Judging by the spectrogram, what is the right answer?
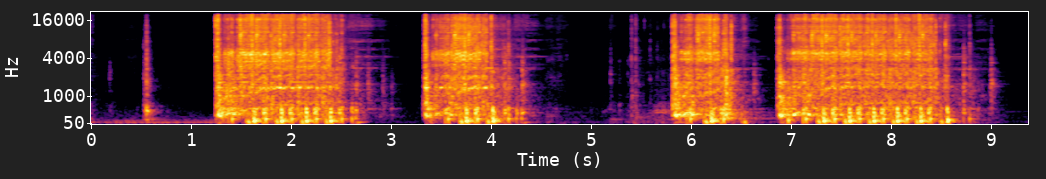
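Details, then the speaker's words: Craftsman LT2000 riding mower engine cranking in four loud, raw bursts without catching, far louder than normal; not the muffler; crankcase overfilled with oil; owner suspects a blown head gasket, unconfirmed. "It honestly just sounds like the exhaust isn't even on. The exhaust pipe sounds broken. Because it shouldn't be that loud when it cranks."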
